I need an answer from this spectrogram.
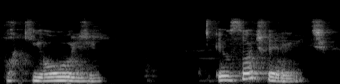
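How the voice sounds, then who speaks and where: Echoey low-voiced woman giving testimony. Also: drawn-out words. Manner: emotional, shifts from quiet and low to high and animated. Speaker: children's book author.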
